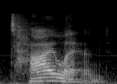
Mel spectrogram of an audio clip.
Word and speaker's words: Thailand: Although these next words and names are spelled with a TH, they are pronounced as if they were spelled with a normal T, like that.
